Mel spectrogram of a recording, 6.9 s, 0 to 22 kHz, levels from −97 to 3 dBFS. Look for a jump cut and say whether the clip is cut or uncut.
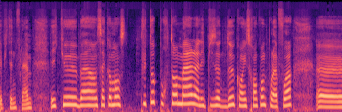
cut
